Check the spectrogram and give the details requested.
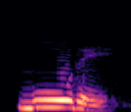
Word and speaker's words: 모레: Đây là phát âm, các bạn sẽ phát âm không hẳn là giống như là âm m mà giống như là âm b các bạn nhé. Không phải là mô mà sẽ giống như là bu, bu đề, bu đề.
